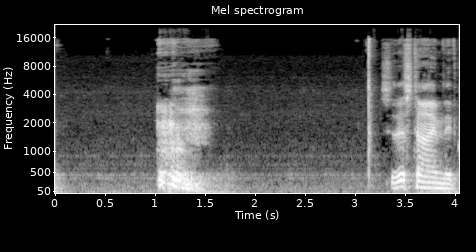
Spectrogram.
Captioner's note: clearing throat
